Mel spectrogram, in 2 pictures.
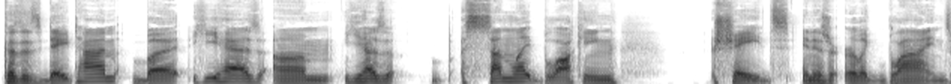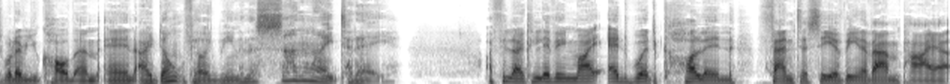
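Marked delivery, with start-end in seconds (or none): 12.0-15.8 put-on British accent. Joking about a vampire fantasy: british accent. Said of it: "I don't know why I did a British accent".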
